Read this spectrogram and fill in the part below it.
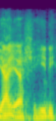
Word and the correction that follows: Yara Shahidi: I was about to ask how you say her name. – Yara Shahidi. – Yara. – Yes. Mm-hmm. And it's basically. – I think I said Yaya. That's my bad.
